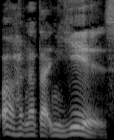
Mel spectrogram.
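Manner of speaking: ordinary talk, nothing marked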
